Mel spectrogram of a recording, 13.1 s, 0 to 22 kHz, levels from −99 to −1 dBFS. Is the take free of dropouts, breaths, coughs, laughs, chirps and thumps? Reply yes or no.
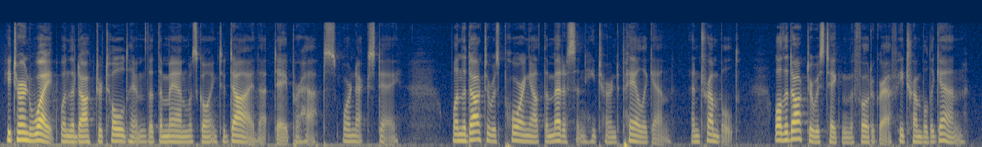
yes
